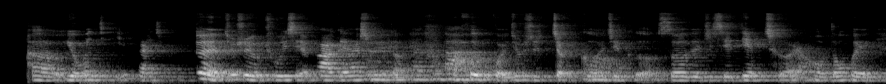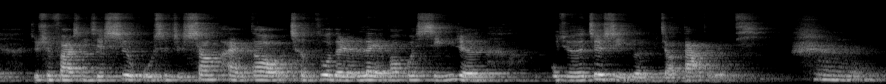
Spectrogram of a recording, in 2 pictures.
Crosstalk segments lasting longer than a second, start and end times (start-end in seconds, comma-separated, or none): none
